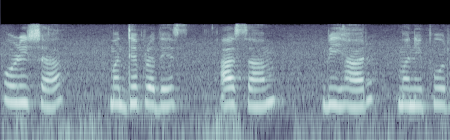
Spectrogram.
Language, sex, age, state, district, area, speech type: Sanskrit, female, 18-30, Assam, Biswanath, rural, spontaneous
